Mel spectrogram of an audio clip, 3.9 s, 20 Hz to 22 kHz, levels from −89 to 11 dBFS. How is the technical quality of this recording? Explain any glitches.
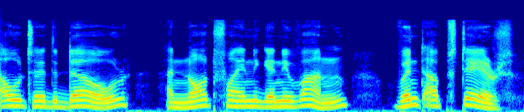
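One glitch stands out, a DC step at 3.00 s. The waveform's zero line jumps abruptly by about -38 dBFS, as when a converter recalibrates or an offset input is switched in, then drifts back as a 2 Hz high-pass bleeds it away. It's heard as a low thump under the speech, which carries on unchanged. On the waveform the whole trace lifts off centre and slowly sags back. A spectrogram shows a brief broadband vertical line at the step, with energy concentrated at the very bottom.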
